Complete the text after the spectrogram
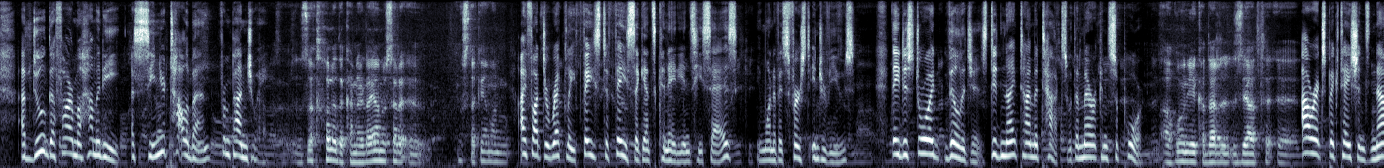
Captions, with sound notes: JUST DAYS BEFORE WE MET THE NEW POLICE CHIEF, A SENIOR TALIBAN FROM PANJWAII. (Speaking Foreign Language). >> Reporter:I FOUGHT DIRECTLY FACE-TO-FACE AGAINST CANADIANS," HE SAYS, IN HIS ONE OF HIS FIRST INTERVIEWS. "THEY DESTROYED VILLAGES AND DID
